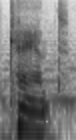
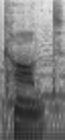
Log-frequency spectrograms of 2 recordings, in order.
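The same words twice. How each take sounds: First: It is said with an American accent. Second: It is said with a British accent. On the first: "when you say can't" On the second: "I say can't"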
